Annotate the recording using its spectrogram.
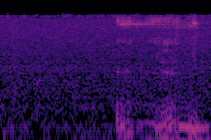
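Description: Near silence, then about a second in a man's faint low hesitation murmur, a drawn-out "yy", as he gets ready to speak again.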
